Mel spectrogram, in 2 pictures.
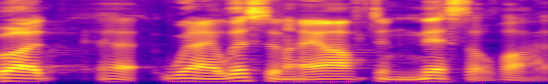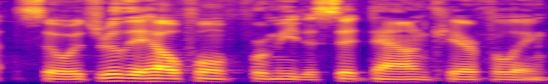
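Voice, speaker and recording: A man's normal speaking voice, fairly low in pitch, at a moderate pace with fairly even intonation and hardly any pauses. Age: 40s. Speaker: pastor. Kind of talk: casual chat. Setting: studio.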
